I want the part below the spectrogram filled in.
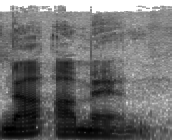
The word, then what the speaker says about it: Naaman: I'm going to call him Naaman. That's kind of the Gentile pronunciation. I looked up the Hebrew, and it's Naaman.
